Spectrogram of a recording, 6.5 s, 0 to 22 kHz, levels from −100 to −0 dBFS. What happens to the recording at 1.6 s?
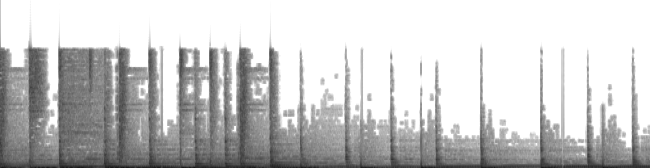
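At 1.61 s the sound drops out for about 8 ms in a gap between stream segments. The time stamps of two adjacent segments don't quite meet, so the player inserts silence to bridge the mismatch. The result is a brief, hard-edged hole with abrupt cut-off and resumption, heard as a small tick or stutter. Nothing is lost from the signal; the timeline is simply pushed back by those 8 ms, at a point that fits a boundary between 2-second segments.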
